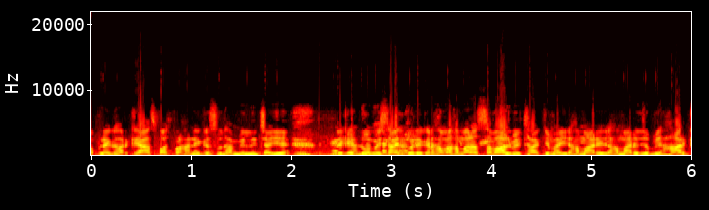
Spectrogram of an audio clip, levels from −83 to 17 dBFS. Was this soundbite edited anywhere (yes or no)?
yes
